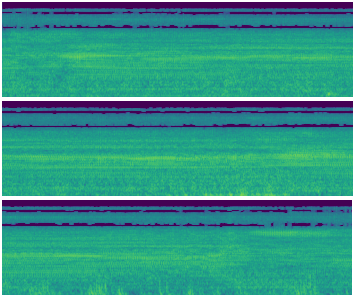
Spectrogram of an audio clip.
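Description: Premier electric sheep-shearing clippers running without a break as they are pushed through a lamb's thick wool.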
